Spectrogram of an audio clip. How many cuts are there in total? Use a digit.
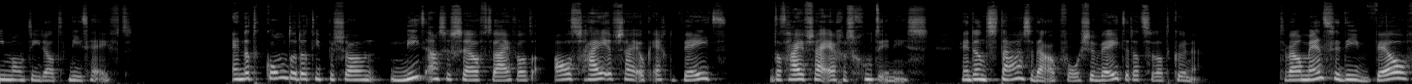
0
